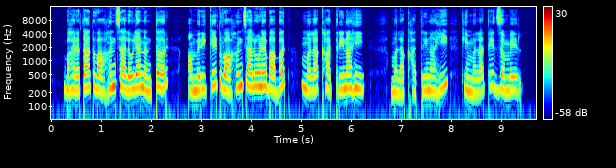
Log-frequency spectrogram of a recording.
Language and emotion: Marathi, fearful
